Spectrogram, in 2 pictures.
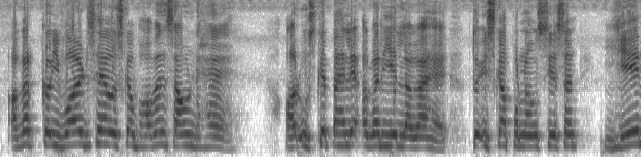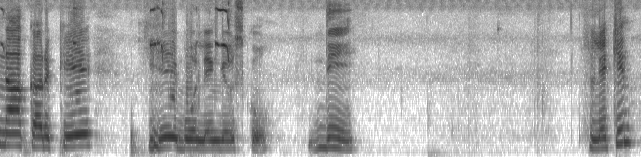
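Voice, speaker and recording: A man's voice: high voice, darkish tone. Indian man teaching a grammar class. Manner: explains slowly, repeats phrases, dictates words one at a time.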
